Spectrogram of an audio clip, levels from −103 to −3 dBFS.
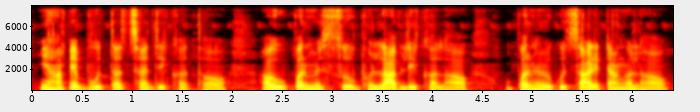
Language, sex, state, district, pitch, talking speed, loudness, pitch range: Magahi, male, Jharkhand, Palamu, 130 Hz, 185 wpm, -21 LUFS, 115-140 Hz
